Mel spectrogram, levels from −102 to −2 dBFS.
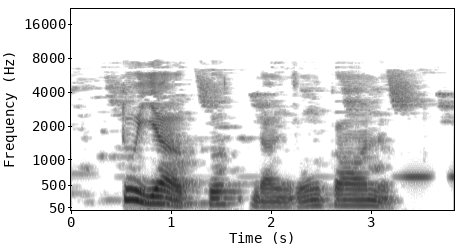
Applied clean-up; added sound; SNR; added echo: classical method Wiener filter.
